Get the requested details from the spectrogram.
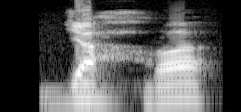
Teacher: را زبر کی وجہ سے پر پڑا جائے گا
